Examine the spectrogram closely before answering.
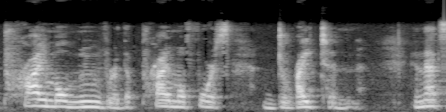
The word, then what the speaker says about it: Dryghtyn: And many of the old Wiccans called the primal mover, the primal force, Drayton. And that's spelled D-R-Y-G-H-T-Y-N. I'll put it up here. Drayton.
